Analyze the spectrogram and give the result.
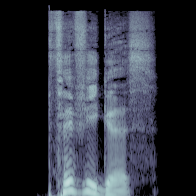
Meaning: strong/mixed nominative/accusative neuter singular of pfiffig
- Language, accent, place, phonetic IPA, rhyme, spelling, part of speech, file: German, Germany, Berlin, [ˈp͡fɪfɪɡəs], -ɪfɪɡəs, pfiffiges, adjective, De-pfiffiges.ogg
